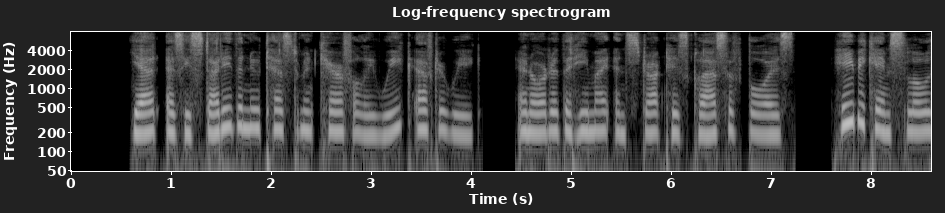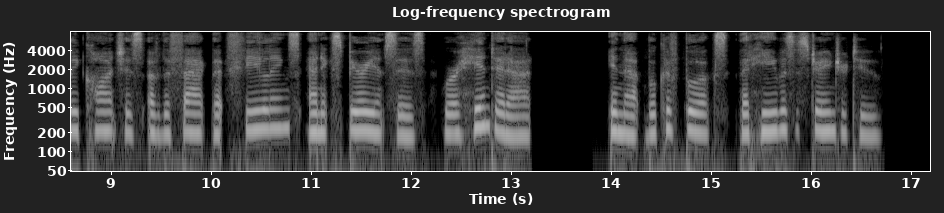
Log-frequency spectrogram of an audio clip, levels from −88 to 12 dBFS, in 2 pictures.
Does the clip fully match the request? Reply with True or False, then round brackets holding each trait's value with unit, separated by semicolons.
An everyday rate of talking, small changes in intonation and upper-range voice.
True (160 wpm; 1.8 semitones; 205 Hz)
